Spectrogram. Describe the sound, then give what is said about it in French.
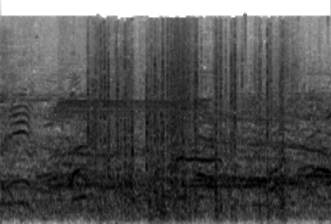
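A dense, agitated crowd of farmers and police roars and shouts as a surge pushes forward at the exhibition park at Porte de Versailles in Paris, with a burst of clattering metallic impacts as a barrier gives way under the pressure and people fall into a goat enclosure. “cette séquence impressionnante d'une barrière qui a cédé après euh, un mouvement de foule.”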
